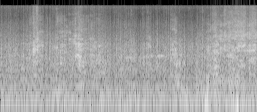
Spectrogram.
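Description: Heavy rain falling steadily, mixed with scraping and rustling as a rooftop tent's canvas and frame are folded shut by hand. There are a couple of sharp knocks in the first two seconds, and the noise grows louder toward the end.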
